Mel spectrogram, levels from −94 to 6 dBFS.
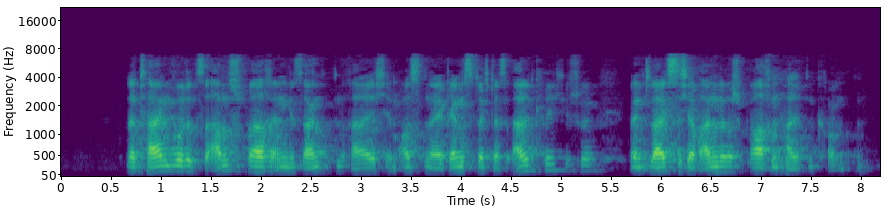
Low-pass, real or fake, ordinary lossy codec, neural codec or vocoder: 7.2 kHz; fake; MP3, 48 kbps; codec, 16 kHz, 4 kbps, FreqCodec, larger model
